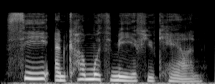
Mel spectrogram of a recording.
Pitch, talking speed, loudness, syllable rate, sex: 190 Hz, 225 wpm, -17 LUFS, 4.1 syllables/s, female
